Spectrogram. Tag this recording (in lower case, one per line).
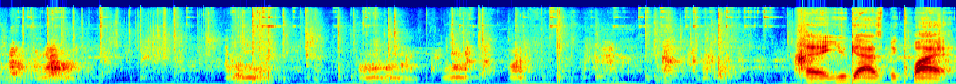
dog bow-wow
speech
bow-wow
